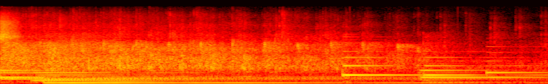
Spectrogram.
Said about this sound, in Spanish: Ahora dale palmas de alabanza a tu Dios. Fuerte tu adoración a tu Dios.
